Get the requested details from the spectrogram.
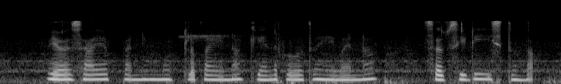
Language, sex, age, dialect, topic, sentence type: Telugu, female, 18-24, Utterandhra, agriculture, question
